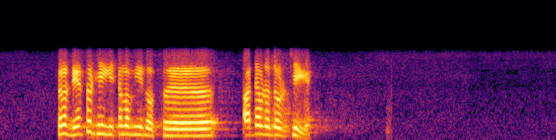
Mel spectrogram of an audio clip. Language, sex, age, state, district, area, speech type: Dogri, male, 30-45, Jammu and Kashmir, Reasi, rural, conversation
